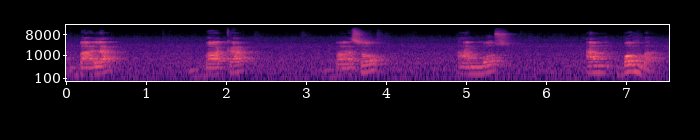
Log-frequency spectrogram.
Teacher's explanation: La segunda es oclusiva bilabial sonora con aire pulmonar agresivo. Entonces la diferencia es que la primera es sorda, la segunda es sonora.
